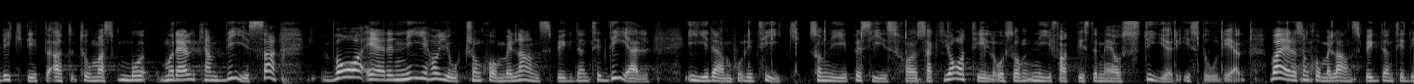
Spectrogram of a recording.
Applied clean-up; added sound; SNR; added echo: none; Tick; 20 dB; none.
